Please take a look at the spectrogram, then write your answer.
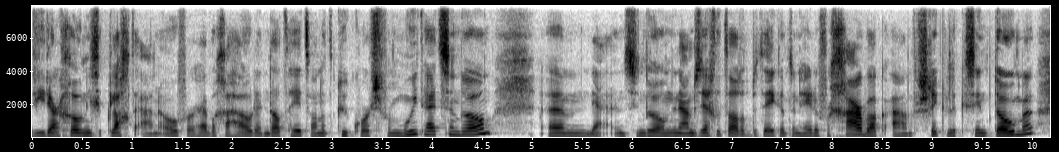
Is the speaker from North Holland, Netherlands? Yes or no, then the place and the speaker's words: no; North Brabant, Netherlands; bij ons in Brabant.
